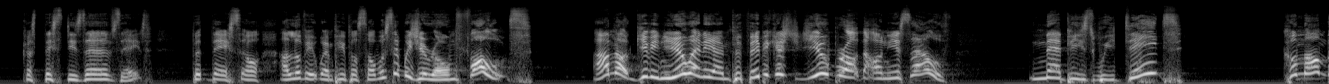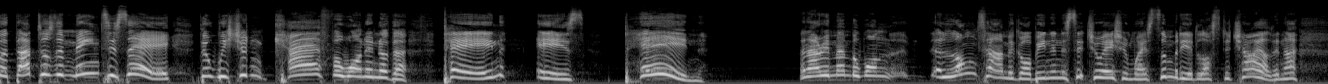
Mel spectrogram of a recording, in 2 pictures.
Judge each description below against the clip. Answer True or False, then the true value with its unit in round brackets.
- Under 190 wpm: True (165 wpm)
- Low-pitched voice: False (305 Hz)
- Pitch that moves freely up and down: True (8.8 semitones)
